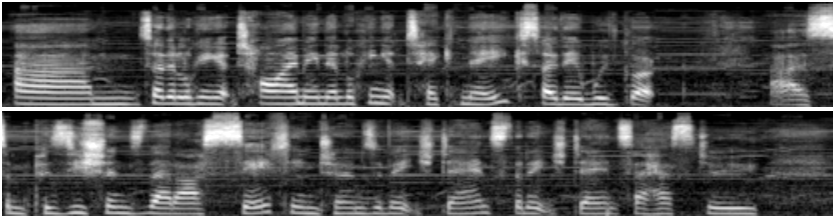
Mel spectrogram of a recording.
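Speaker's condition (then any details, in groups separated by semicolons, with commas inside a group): No condition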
